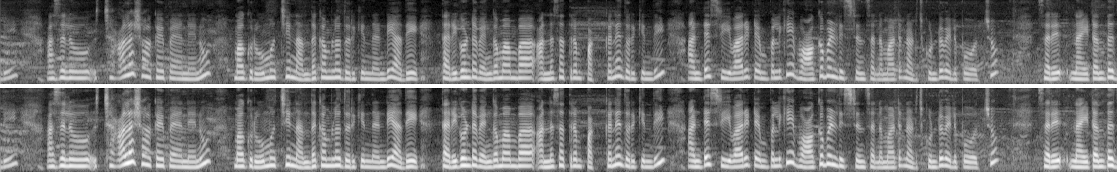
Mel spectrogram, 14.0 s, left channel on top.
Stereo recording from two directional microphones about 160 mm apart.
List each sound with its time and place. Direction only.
0.1 s a woman's voice: 50° right (ahead or behind)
